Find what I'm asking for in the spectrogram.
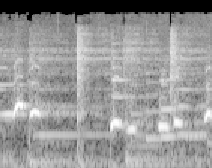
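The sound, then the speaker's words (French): Someone whistles a cheerful tune, with clear, high notes stepping up and down in a lilting rhythm across a short phrase. “Je repars en sifflotant.”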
